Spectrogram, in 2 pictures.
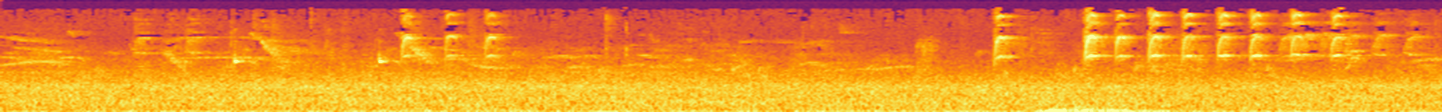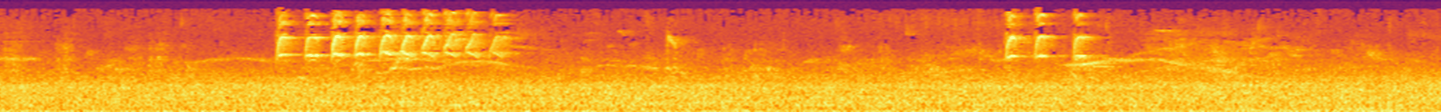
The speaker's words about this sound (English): You can hear the starlings, the stuckies up in the big Lulandi.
